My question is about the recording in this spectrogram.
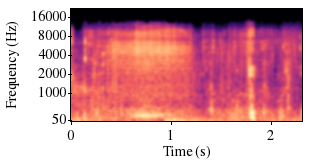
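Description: A sandwich is bitten into with a couple of crisp crunches, and soft, moist chewing follows between them. All of it is faint and close.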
